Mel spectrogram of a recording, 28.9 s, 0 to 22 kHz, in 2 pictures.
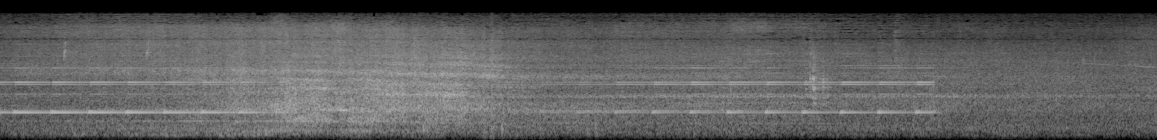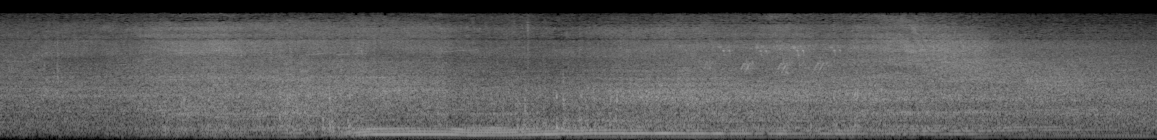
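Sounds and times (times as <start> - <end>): vehicle engine humming: 0.0 - 11.8
railway crossing warning bell: 0.0 - 12.1
passing train: 0.0 - 28.9.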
